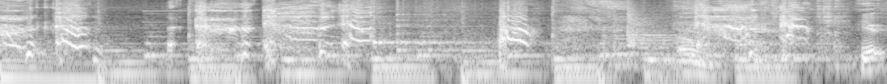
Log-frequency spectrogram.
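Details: Waitress coughing fit after tasting garlic-heavy food: repeated harsh coughs with throat clearing and groaning over background music.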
